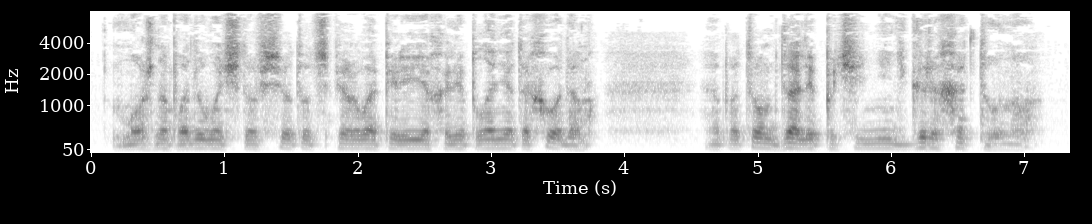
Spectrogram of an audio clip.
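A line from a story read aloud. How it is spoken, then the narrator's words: Muttering. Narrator (Russian): пробормотал Крокс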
